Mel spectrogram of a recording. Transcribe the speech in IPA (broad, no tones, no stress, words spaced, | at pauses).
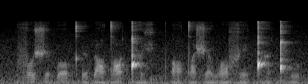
vo ʃʏɓo kʼʏɓedˤø ɡ͡ǃɜvʲo̰pʼɔ dˤɛʃɜwɔ ve ɡ͡ǃɜ ɡ͡ǃu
